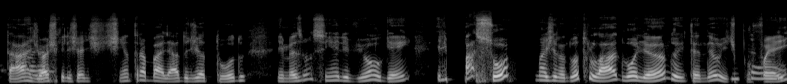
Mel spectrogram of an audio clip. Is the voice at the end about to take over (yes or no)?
no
